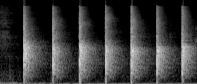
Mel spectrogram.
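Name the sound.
one person clapping hands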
